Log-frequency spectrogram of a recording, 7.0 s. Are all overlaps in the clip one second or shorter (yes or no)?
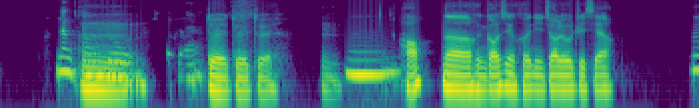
yes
